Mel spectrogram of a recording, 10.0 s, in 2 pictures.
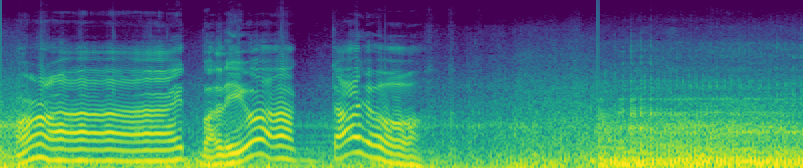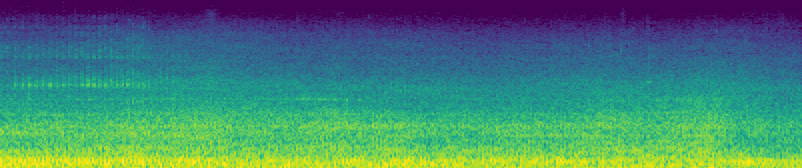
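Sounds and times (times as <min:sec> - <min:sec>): motorcycle engine running: 0:03.8 - 0:06.5.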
